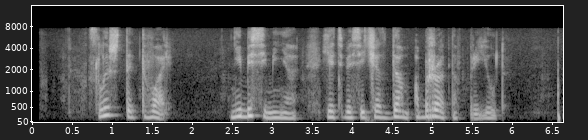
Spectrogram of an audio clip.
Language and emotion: Russian, angry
